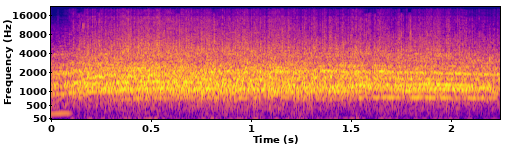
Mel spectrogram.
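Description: Cheering and whooping from an audience at a step team performance fill the space loudly and steadily throughout, a dense wash of voices with no single clear shout.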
